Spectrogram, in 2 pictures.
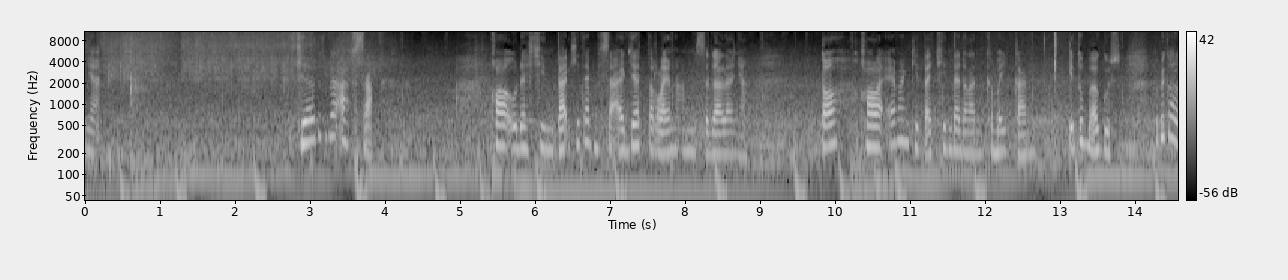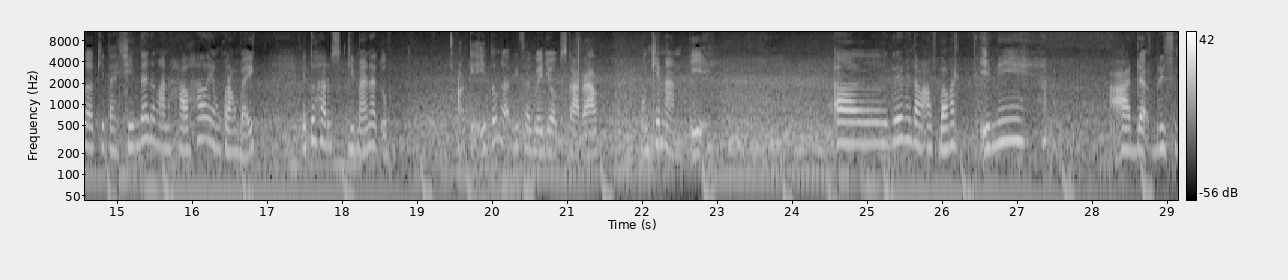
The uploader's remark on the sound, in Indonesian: sorry banget banget sound nya bnr bnr berisik banget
